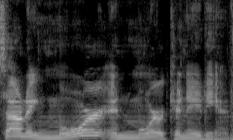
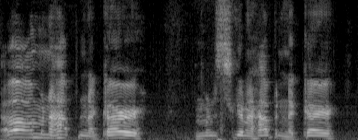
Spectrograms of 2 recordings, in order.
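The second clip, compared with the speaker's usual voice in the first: put-on Canadian voice; 6 semitones higher, 3 dB louder than usual. Joking about a listener in Canada, imitating Canadians. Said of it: "you know when can- Canadians, right? They're like".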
